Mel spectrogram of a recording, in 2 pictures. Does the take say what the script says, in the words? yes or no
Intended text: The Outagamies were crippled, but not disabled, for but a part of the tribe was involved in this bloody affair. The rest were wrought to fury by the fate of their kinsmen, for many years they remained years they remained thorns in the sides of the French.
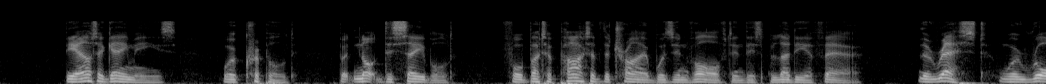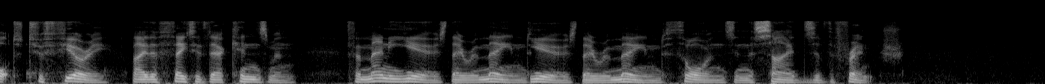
yes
